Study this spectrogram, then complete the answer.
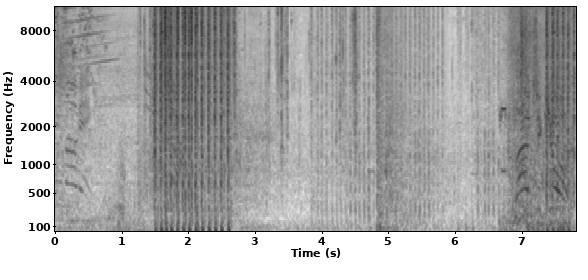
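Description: Covering fire in a Battlefield-style shooter: rapid bursts of machine-gun fire come in clusters, with one loud sustained burst near the start and scattered shots after it, while faint voices are heard in the background.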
